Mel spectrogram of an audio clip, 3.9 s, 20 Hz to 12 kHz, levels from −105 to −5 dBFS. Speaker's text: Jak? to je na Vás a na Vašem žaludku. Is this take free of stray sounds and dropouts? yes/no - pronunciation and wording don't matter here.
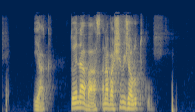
yes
